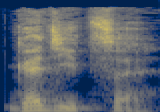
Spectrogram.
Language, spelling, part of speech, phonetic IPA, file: Russian, годиться, verb, [ɡɐˈdʲit͡sːə], Ru-годиться.ogg
- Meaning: 1. to suit 2. to be fit (for), to be of use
